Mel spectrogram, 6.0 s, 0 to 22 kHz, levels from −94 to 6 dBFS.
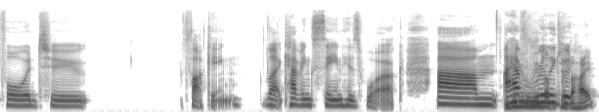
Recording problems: none

